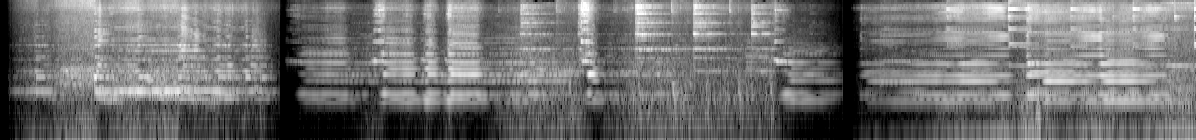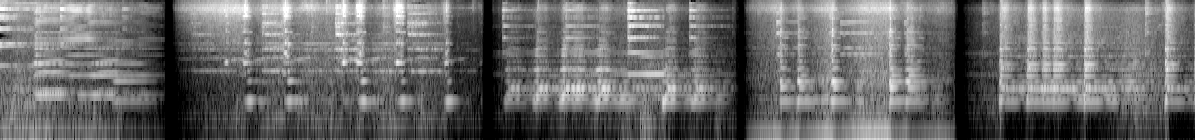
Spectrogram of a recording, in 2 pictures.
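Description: A train horn blares loudly in long, repeated blasts.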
